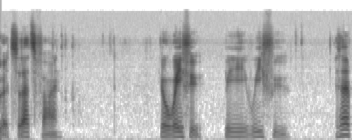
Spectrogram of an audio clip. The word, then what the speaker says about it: waifu: Your waifu. Waifu. Isn't it pronounced? Waifu.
